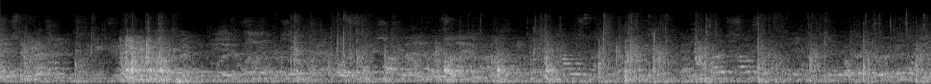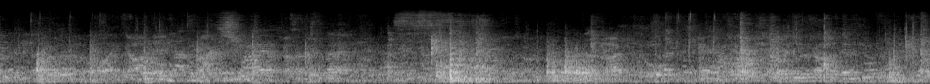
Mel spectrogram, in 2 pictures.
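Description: Pool balls click together as they are packed into a rack.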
